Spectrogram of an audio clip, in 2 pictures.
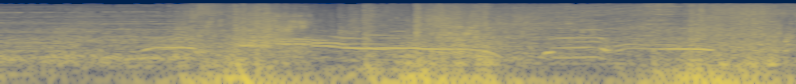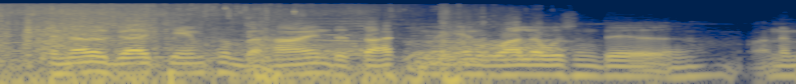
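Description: Flesh tears and squelches wetly.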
